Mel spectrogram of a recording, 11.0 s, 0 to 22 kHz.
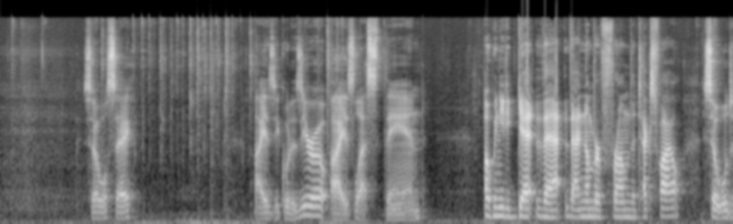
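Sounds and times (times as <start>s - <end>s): person speaking: 1.2s - 6.5s, 7.1s - 11.0s.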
